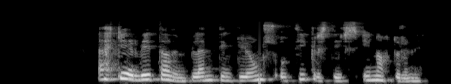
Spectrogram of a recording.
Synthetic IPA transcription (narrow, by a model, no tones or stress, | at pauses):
ɛhcɪɛɾvɪːt̪aðʏmplɛnt̪iŋkljownsɔɣt̪ʰiːkɾɪst̪iɾ̥sinawht̪ʏɾʏnːɪ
